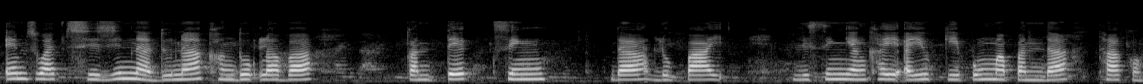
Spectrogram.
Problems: background conversations at intervals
